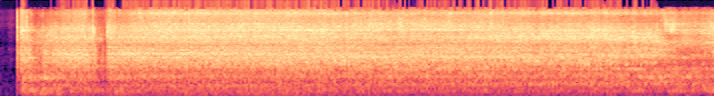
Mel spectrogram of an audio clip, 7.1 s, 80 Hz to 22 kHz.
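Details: Wheel Horse tractor, believed 1973, 10 hp Kohler, sat three years, cranked via jumper cables: steady high-pitched starter whir about seven seconds with no firing; zero spark.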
